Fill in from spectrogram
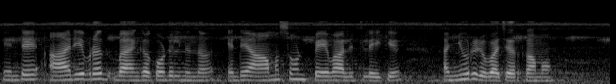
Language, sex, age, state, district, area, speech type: Malayalam, female, 45-60, Kerala, Pathanamthitta, rural, read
